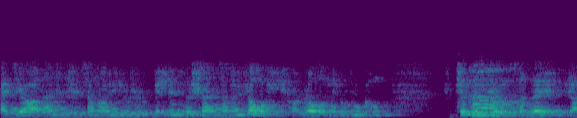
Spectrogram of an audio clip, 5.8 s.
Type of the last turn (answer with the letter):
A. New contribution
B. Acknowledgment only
B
